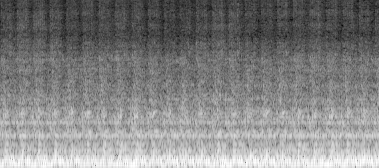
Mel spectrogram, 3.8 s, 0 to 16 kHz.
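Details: Ford 7.3L Powerstroke diesel (lift pump, no electric pump), new fuel tank and filter, just reprimed after sitting days with empty fuel bowl; loud deep idle with uneven, lumpy beat, rough idle from air bleeding out of fuel system.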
